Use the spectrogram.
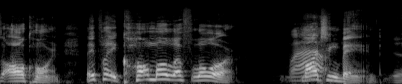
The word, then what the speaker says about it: Alcorn: They did at the with um I think they were playing Alcorn or is it Alorn? I I never know how to say it. It was Alcorn.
